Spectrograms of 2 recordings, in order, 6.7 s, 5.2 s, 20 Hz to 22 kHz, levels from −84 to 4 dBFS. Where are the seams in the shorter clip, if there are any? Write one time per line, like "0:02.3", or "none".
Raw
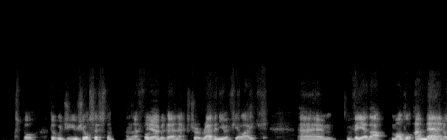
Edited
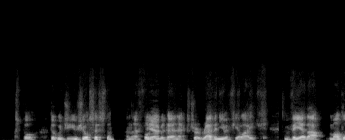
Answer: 0:04.2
